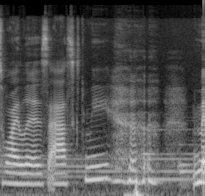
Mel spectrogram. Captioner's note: giggling nervously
